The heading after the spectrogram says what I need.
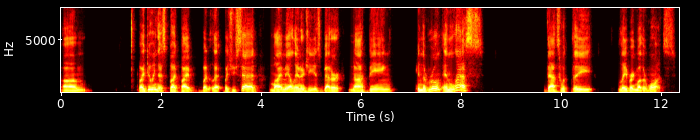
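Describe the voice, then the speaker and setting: A man in his sixties, an obstetrician speaking as a guest in an interview, with a loud, emphatic and earnest way of talking. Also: mid-range voice, lively intonation, takes it slowly. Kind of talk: conversational interview.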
